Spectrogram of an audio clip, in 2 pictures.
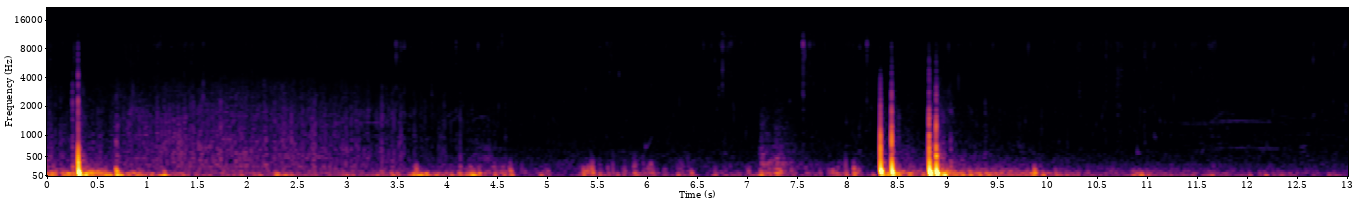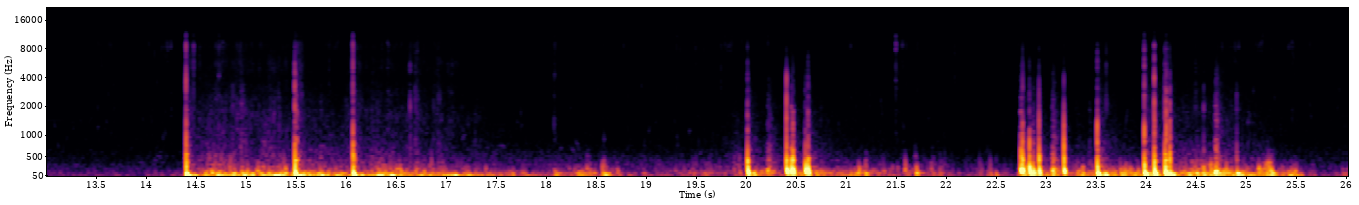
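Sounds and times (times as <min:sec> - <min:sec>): fireworks booming and crackling: 0:00.0 - 0:05.5, 0:07.2 - 0:10.3, 0:14.4 - 0:25.8.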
